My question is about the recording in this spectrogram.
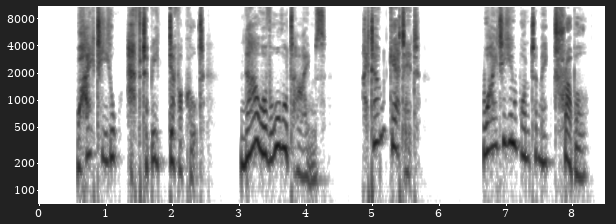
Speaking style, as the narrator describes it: Ruth said in a whisper

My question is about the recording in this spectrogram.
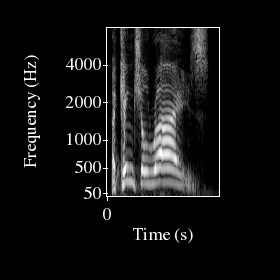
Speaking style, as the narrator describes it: drowned men cried

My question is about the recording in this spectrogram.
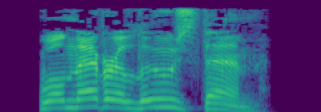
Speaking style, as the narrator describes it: Ozzy said loudly

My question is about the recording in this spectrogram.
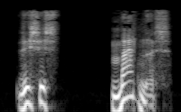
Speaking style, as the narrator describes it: Ambra stammered

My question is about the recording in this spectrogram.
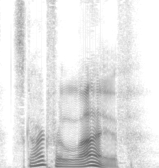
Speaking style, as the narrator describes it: I breathed

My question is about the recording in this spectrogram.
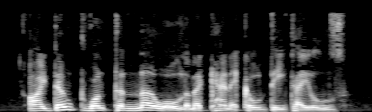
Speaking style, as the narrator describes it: growled Trumon

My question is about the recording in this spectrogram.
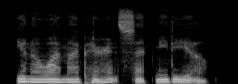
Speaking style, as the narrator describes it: She asks, her voice barely a whisper

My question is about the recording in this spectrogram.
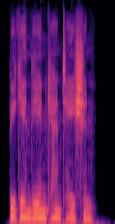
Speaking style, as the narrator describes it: Gar whispered

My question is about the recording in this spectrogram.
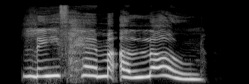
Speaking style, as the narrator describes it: Cordelia shouted

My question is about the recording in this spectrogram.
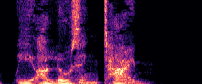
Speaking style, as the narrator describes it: the mage whispered

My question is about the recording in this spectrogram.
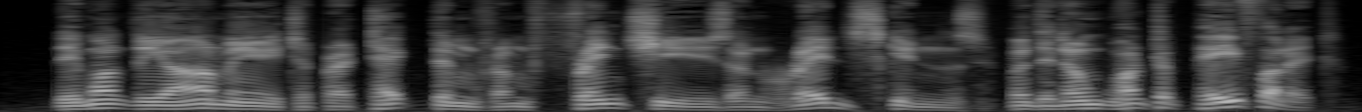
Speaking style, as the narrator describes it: Sir George said indignantly

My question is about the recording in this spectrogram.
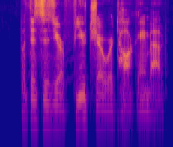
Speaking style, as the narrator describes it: he finishes gruffly

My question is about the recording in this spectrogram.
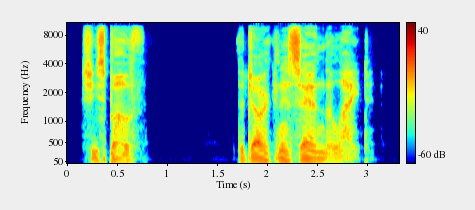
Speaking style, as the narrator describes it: I rasped

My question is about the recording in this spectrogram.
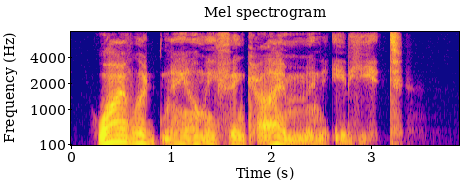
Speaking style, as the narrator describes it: he asked wearily

